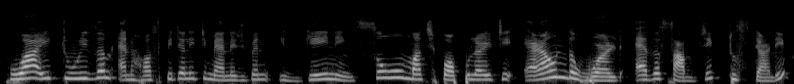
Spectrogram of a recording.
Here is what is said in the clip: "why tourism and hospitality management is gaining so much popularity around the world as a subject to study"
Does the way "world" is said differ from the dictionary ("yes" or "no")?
no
